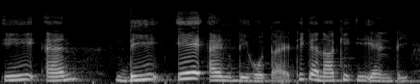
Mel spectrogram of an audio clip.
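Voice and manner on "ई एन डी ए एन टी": slow letter-by-letter dictation; spelling out slowly. Shown as a demonstration. Teacher correcting a spelling for the class, slowly. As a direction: call each letter clearly and slowly. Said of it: "ये कहाँ गलत था?".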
